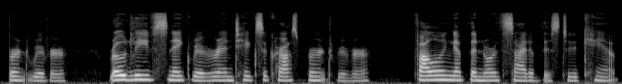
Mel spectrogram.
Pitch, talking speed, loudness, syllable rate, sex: 185 Hz, 195 wpm, -20 LUFS, 5.7 syllables/s, female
